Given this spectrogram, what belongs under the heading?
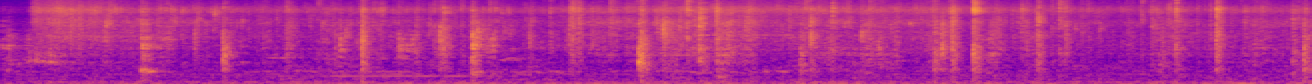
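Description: Grated coconut sizzles in hot oil with black cumin in a pan for Bengali-style samosa filling, a steady frying hiss broken by frequent sharp scrapes and clinks of a spatula stirring against the pan.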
